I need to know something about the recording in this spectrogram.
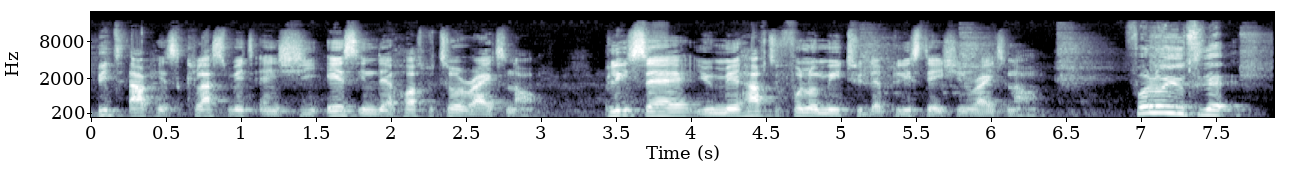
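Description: A young man speaks firmly, close by.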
